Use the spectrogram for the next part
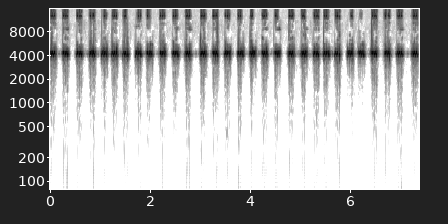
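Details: Repeated cricket chirps meant to chase rats away: a long run of sharp, high pulsed notes at about four per second, slightly uneven spacing, nothing else audible.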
